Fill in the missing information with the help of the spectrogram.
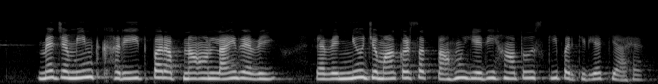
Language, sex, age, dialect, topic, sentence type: Hindi, female, 18-24, Garhwali, banking, question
